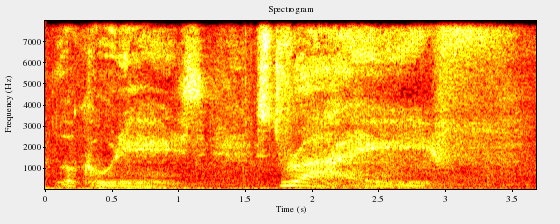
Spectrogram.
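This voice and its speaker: Game villain: brutish gloating demon, extremely low, croaking, menacing and mocking. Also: male voice, echoey room, full character voice. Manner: taunting, menacing. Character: huge brutish gloating demon warlord, crude and threatening. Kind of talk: dramatic game villain acting. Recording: very noisy, rumbling background.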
